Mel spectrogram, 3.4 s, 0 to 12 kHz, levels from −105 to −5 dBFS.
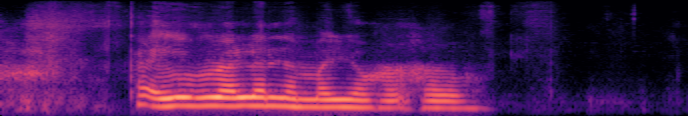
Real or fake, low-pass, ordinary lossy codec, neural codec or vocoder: fake; none; none; codec, 24 kHz, 0.9 kbps, WavTokenizer, small release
